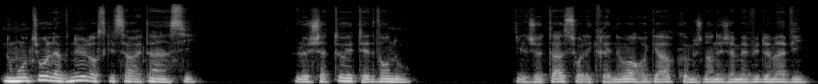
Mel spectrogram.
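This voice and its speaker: Man, audiobook narration, classic novel, measured, very dark voice, husky. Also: mid-range voice, steady tone.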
